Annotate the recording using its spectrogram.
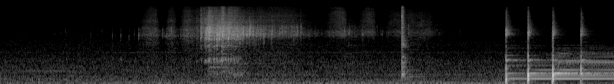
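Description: Dry soil sample poured from a stainless steel bowl, with a rushing, rattling hiss that peaks about two seconds in. Near the end, the steel bowl is knocked three times in quick succession with sharp clangs, and it keeps ringing with a steady tone.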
